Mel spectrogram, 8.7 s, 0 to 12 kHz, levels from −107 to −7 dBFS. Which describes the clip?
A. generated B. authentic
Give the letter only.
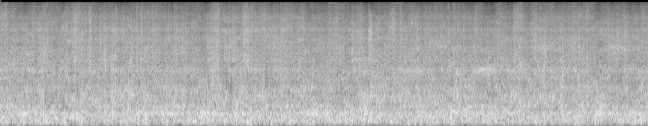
A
